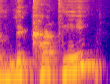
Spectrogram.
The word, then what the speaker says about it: लिखति: This is Mahaprana. You are pronouncing it as Alpa Prana. It is Likhati, Likhathaha, Likandhi, Likasi, Likathaha, Likatha, Likami, Likhavaha, Likhamaha. So we need that stress on the Ka Varga because it is Mahaprana.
